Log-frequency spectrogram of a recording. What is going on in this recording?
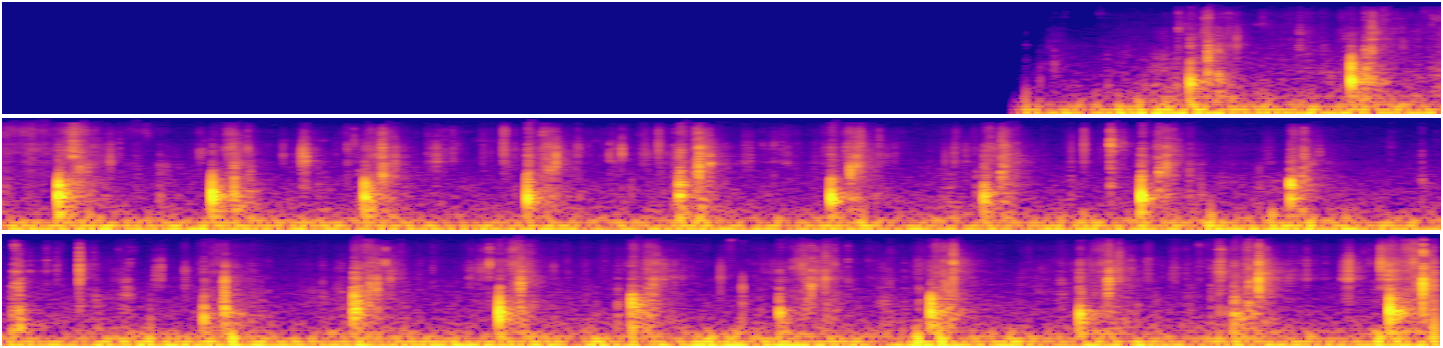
Person enters room and switches light.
